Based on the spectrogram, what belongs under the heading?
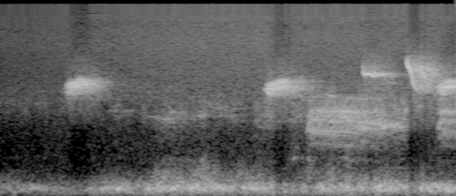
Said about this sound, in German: Bis die Krähen kamen.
